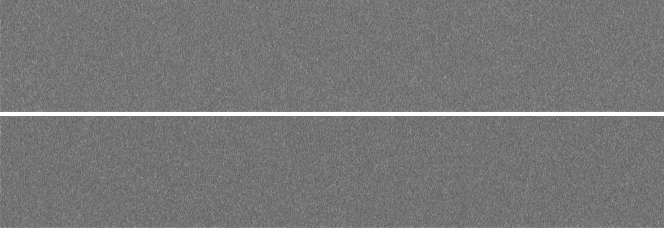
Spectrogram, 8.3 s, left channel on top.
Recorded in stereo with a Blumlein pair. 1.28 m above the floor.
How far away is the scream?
No scream in this recording.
